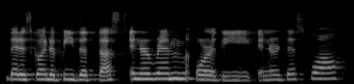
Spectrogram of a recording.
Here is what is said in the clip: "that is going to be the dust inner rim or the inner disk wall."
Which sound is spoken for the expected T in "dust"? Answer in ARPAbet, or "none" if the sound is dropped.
T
